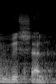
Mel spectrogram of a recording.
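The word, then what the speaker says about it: whistle: तो आपका देखो एच और टी साइलेंट हो जाएगा। तो आप लोग यहां पे देख लीजिएगा ऑप्शन में ऑप्शन नंबर बी आपका आंसर हो जाएगा। एच एंड टी आपका साइलेंट हो जाएगा। जब एच टी साइलेंट हो जाएगा तो इसको क्या पढ़ा जाएगा? इसको पढ़ेंगे विसल। ठीक है? आप लोग धरते हैं। इसको क्या पढ़ेंगे? विसल पढ़ेंगे।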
